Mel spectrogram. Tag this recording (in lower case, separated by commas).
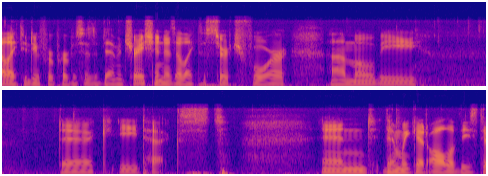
speech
